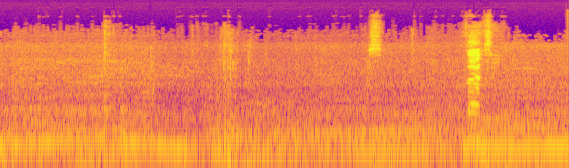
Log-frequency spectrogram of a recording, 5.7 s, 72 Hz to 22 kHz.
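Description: A 2004 Suzuki Jimny 1.3 JLX pulls away from a standstill up to about 40 on a bumpy airfield strip, its engine droning steadily through the gears. A few brief voice exclamations rise over the rumble.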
